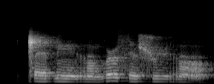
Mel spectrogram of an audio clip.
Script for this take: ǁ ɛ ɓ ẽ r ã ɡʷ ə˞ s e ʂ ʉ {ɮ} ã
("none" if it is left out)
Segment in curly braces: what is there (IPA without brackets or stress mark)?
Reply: r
